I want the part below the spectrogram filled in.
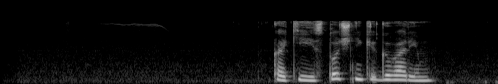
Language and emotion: Russian, neutral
